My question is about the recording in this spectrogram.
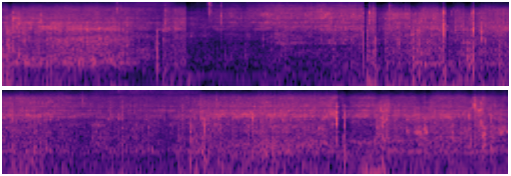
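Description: Mountain bike rolling along a dirt trail: steady tyre and wind rumble on the microphone, broken by sharp clatters and knocks from the bike over bumps.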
